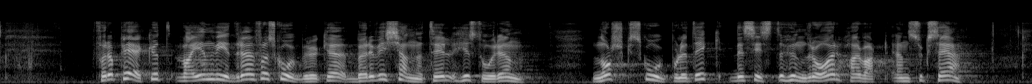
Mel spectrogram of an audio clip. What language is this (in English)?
Norwegian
